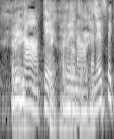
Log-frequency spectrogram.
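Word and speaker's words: Renate Reinsve: Renata Rensve, si pronuncia così? – Renate Rensve, che ascolterete a breve.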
